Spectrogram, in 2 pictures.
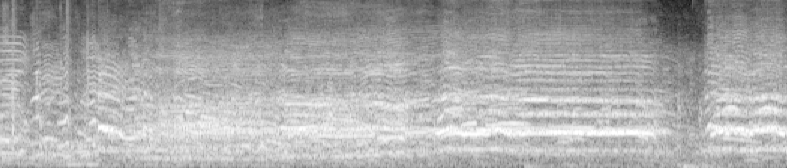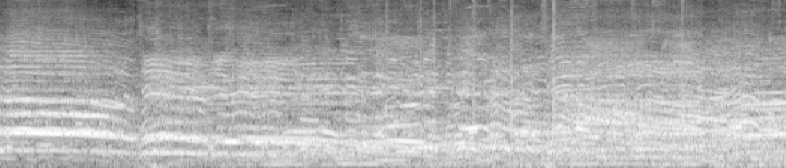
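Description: A crowd chants loudly outdoors.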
